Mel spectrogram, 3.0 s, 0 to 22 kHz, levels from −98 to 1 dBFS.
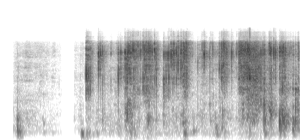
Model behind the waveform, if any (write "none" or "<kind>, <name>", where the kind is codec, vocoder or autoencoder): none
